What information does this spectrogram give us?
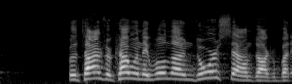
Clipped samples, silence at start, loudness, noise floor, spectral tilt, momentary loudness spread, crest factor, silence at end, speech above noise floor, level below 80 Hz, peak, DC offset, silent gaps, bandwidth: under 0.1%; 0.7 s; -21 LUFS; -71 dBFS; -3.5 dB/octave; 6 LU; 20 dB; 0.05 s; 50 dB; -74 dBFS; -2 dBFS; under 0.1%; none; 11 kHz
